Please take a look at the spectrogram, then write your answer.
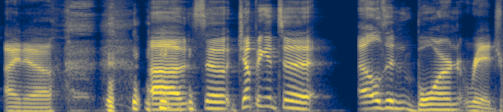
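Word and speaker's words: Elsenborn Ridge: Eldenborn Ridge, yeah.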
